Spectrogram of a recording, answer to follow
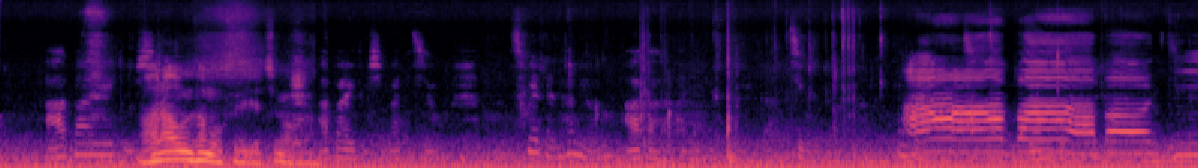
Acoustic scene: car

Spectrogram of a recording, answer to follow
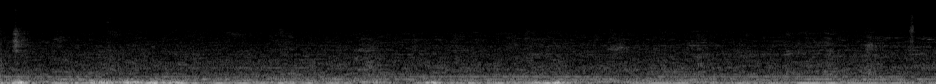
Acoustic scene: residential area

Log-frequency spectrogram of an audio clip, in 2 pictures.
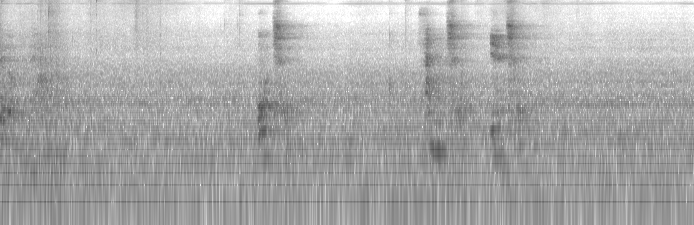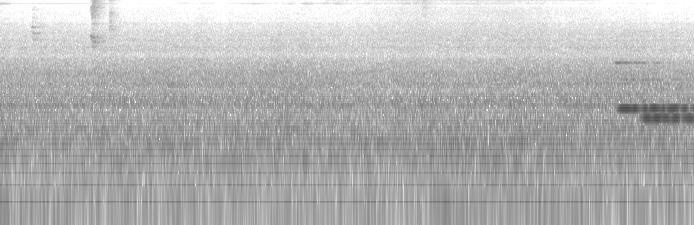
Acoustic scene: elevator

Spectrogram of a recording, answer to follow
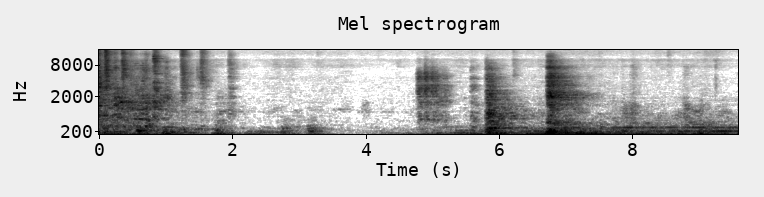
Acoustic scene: elevator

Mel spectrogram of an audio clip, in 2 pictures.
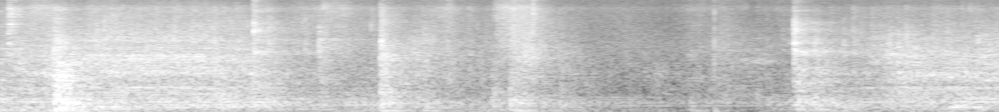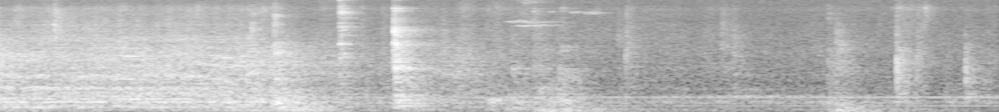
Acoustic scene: elevator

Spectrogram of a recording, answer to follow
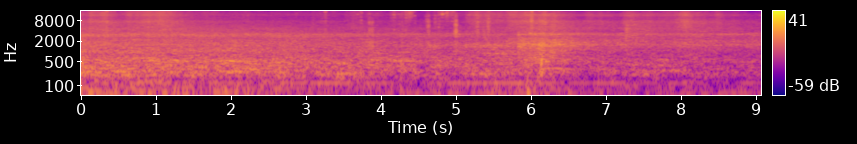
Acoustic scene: subway station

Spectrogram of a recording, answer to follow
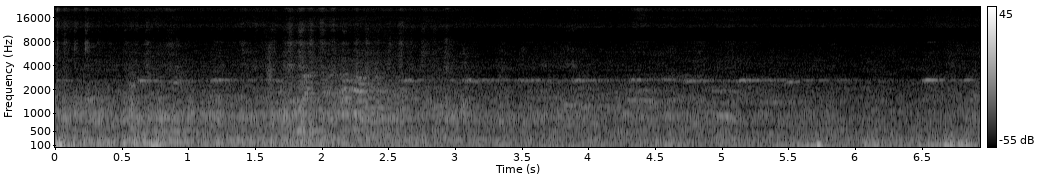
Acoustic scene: park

